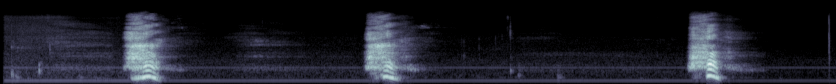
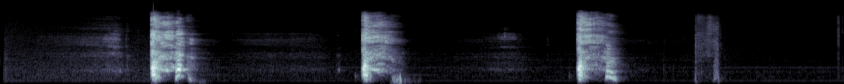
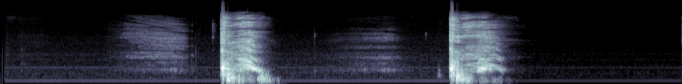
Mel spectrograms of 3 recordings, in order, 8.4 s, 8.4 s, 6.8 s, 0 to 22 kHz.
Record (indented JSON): {
  "exhalation_length": "8.4 s",
  "exhalation_amplitude": 18657,
  "exhalation_signal_mean_std_ratio": 0.25,
  "three_cough_length": "8.4 s",
  "three_cough_amplitude": 28596,
  "three_cough_signal_mean_std_ratio": 0.19,
  "cough_length": "6.8 s",
  "cough_amplitude": 32768,
  "cough_signal_mean_std_ratio": 0.24,
  "survey_phase": "beta (2021-08-13 to 2022-03-07)",
  "age": "65+",
  "gender": "Female",
  "wearing_mask": "No",
  "symptom_none": true,
  "smoker_status": "Ex-smoker",
  "respiratory_condition_asthma": false,
  "respiratory_condition_other": false,
  "recruitment_source": "REACT",
  "submission_delay": "12 days",
  "covid_test_result": "Negative",
  "covid_test_method": "RT-qPCR",
  "influenza_a_test_result": "Negative",
  "influenza_b_test_result": "Negative"
}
